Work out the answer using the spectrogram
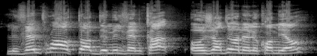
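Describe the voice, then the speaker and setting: A man's voice: sits high, a little fast, darkish tone. A man teaching a live tajwid class, questioning students by name and insisting they concentrate. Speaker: Quran recitation teacher.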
